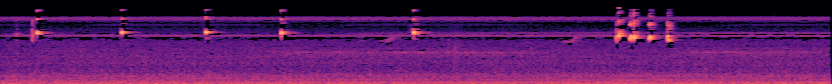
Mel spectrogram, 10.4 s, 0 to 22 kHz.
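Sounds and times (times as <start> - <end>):
Rio Grande chirping frog sharp high chirps in North America: 0.4 - 0.6, 3.5 - 3.7, 4.8 - 5.4, 7.1 - 8.5.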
